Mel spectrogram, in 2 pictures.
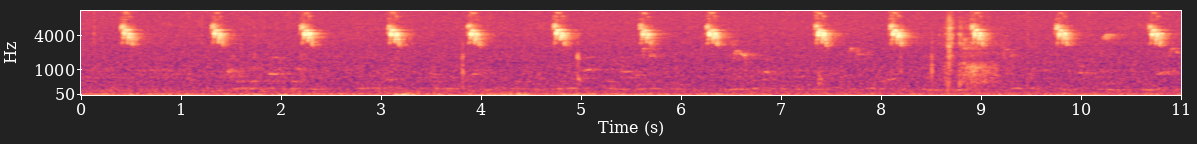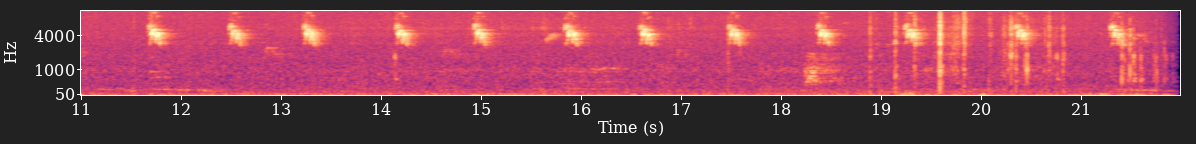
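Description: A bird chirping over and over, short high chirps roughly one to two a second, with a few faint knocks and clicks near the end.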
